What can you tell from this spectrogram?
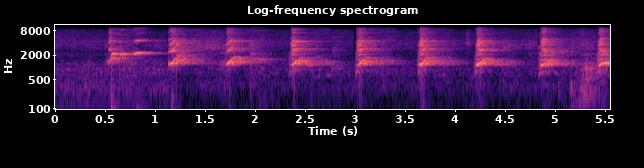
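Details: Puppies barking: a series of nine short, high yappy barks, each a sharp burst with a quick falloff, coming roughly every 0.6 seconds in a steady run.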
